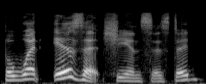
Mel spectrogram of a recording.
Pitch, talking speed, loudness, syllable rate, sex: 200 Hz, 175 wpm, -17 LUFS, 4.4 syllables/s, female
